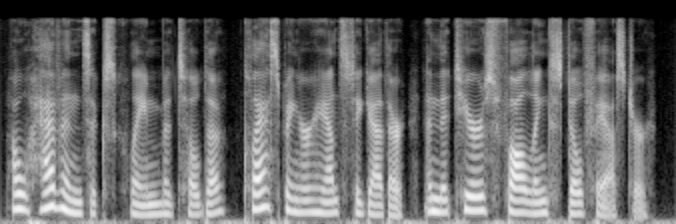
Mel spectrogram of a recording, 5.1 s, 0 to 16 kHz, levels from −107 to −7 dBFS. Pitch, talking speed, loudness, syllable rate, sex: 200 Hz, 165 wpm, -19 LUFS, 5.3 syllables/s, female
